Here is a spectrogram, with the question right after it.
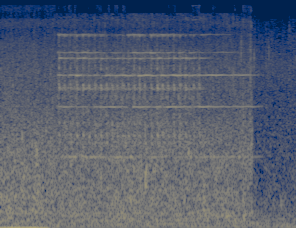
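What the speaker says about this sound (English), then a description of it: "Oh, the phone. It's a call from the WDO." A telephone rings inside the Rain Code video game, a steady electronic ring with bright high tones held over a busy background of game ambience, cutting off abruptly near the end.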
